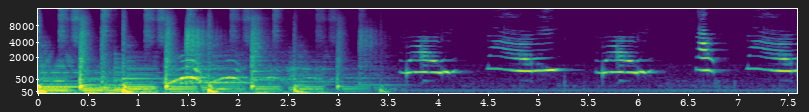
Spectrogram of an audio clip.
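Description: A short burst of music ends abruptly, then a cat meows four or five times in quick succession, close and fairly loud, each cry rising and falling with brief pauses between.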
